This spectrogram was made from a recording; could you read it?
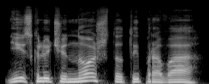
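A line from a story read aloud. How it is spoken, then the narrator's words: Sighing. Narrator (Russian): вздохнул он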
